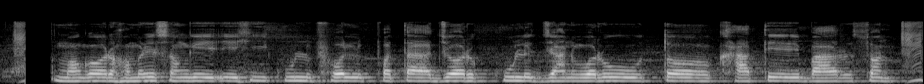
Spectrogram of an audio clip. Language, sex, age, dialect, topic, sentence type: Bhojpuri, male, 18-24, Southern / Standard, agriculture, statement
